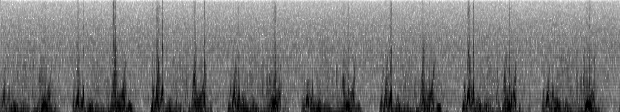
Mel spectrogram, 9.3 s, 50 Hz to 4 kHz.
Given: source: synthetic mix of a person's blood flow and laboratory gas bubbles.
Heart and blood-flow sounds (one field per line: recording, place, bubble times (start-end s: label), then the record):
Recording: Doppler ultrasound of blood flow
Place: precordium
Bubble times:
1.63-1.77 s: bubbles
2.18-2.47 s: bubbles
From the record:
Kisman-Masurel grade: 212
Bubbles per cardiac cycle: several, 3 to 8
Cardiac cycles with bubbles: 1 to 10%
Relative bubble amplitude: moderate (0.250 to 0.450)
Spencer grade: 1 (occasional bubble signal discernible with the cardiac motion signal, with majority of cardiac periods free of bubbles)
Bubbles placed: anywhere in the cardiac cycle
